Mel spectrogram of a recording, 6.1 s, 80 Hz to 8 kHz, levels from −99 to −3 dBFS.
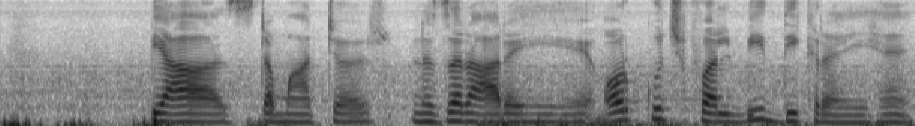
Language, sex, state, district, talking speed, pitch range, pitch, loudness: Hindi, female, Chhattisgarh, Bilaspur, 130 wpm, 90-95 Hz, 90 Hz, -21 LUFS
